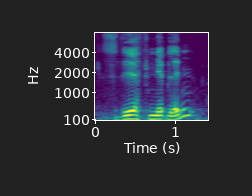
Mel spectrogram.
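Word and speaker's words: Svirfneblin: Yeah, so this is definitely Svirfniblin, I think is how you probably pronounce it, or Deep Gnomes, because they call their leaders Barrow Wardens.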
